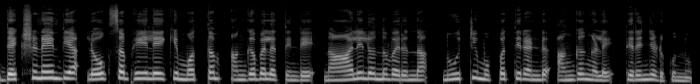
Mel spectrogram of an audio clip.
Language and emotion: Malayalam, neutral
